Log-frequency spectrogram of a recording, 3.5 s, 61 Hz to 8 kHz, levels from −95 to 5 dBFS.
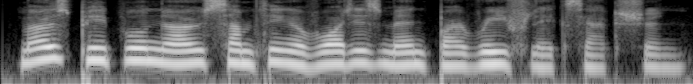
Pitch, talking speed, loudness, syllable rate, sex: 200 Hz, 190 wpm, -17 LUFS, 4.9 syllables/s, female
